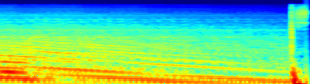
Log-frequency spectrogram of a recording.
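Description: Electronic dance music in a breakdown: a synthesizer sweep, a stack of tones gliding steadily down in pitch and slowly getting quieter.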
